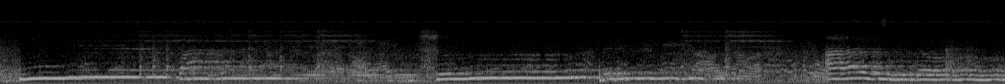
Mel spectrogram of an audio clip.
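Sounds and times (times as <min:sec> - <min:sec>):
woman humming into microphone: 0:00.2 - 0:10.0.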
